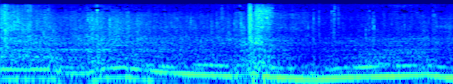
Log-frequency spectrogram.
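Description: A car engine hums steadily while driving, a low droning tone whose pitch shifts slightly as the speed changes, with no talk over it.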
